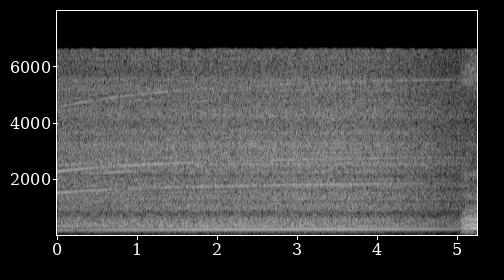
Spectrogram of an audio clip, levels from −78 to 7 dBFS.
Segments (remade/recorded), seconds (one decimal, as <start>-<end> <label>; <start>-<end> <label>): 0.0-5.3 recorded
